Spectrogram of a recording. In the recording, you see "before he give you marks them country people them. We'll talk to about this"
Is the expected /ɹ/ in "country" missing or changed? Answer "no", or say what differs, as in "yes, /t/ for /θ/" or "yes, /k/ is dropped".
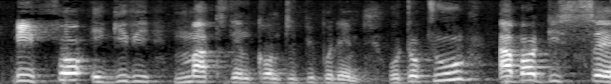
yes, /ɹ/ is dropped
